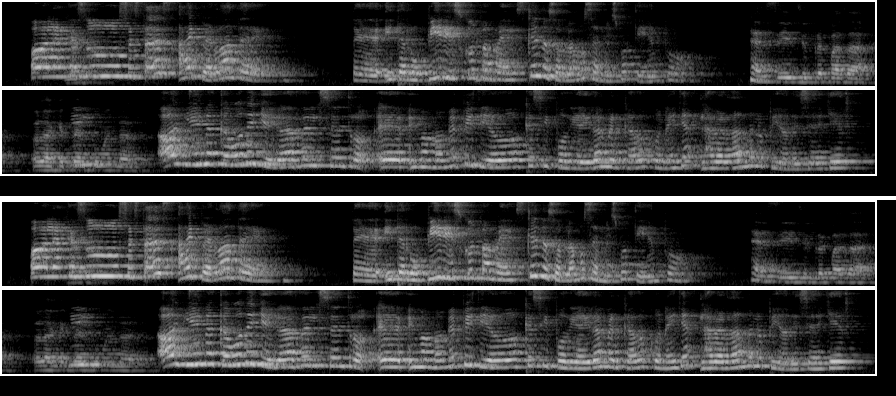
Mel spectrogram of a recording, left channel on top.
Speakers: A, on the right; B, on the left.
A: Hola
B: Hola,
A: Jesús, ¿estás? Ay, perdón, te, te interrumpí, discúlpame.
B: <laughs>
A: Es que nos hablamos al mismo tiempo.
B: sí, siempre pasa. Hola, ¿qué tal?
A: Sí.
B: ¿Cómo andas?
A: Ay, bien, acabo de llegar del centro. Eh, mi mamá me pidió que si podía ir al mercado con ella. La verdad me lo pidió desde ayer.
